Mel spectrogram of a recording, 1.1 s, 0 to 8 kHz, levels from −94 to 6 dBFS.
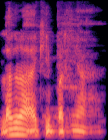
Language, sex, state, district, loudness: Hindi, male, Bihar, Vaishali, -15 LUFS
